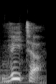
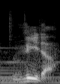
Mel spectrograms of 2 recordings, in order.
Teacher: Spanish took one step and voiced the T into a D. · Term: lenition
